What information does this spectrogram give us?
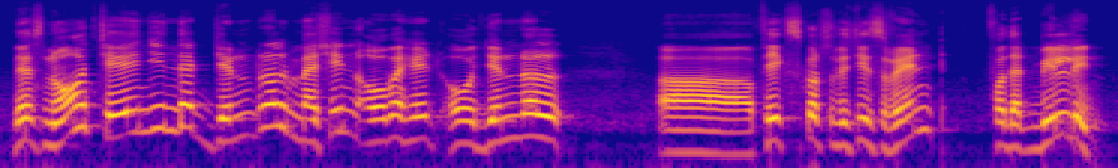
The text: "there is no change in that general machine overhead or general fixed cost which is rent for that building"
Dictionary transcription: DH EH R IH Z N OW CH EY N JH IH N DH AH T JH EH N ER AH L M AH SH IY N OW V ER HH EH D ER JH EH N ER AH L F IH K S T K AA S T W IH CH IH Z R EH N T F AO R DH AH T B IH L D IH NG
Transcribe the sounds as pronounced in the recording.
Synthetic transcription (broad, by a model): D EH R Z N OW CH EY N JH IH N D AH T JH EH N ER AH L M AH SH IY N OW V ER HH EH D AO JH EH N ER AH L F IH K S K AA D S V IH CH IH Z R EH N T F AO R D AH T B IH L D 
